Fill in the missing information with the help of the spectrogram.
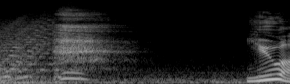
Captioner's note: sighs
